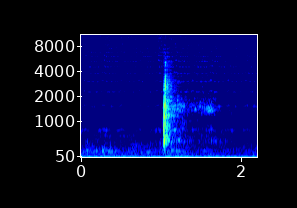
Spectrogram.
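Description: A glass bottle is set down on a stone stand with a short clink.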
